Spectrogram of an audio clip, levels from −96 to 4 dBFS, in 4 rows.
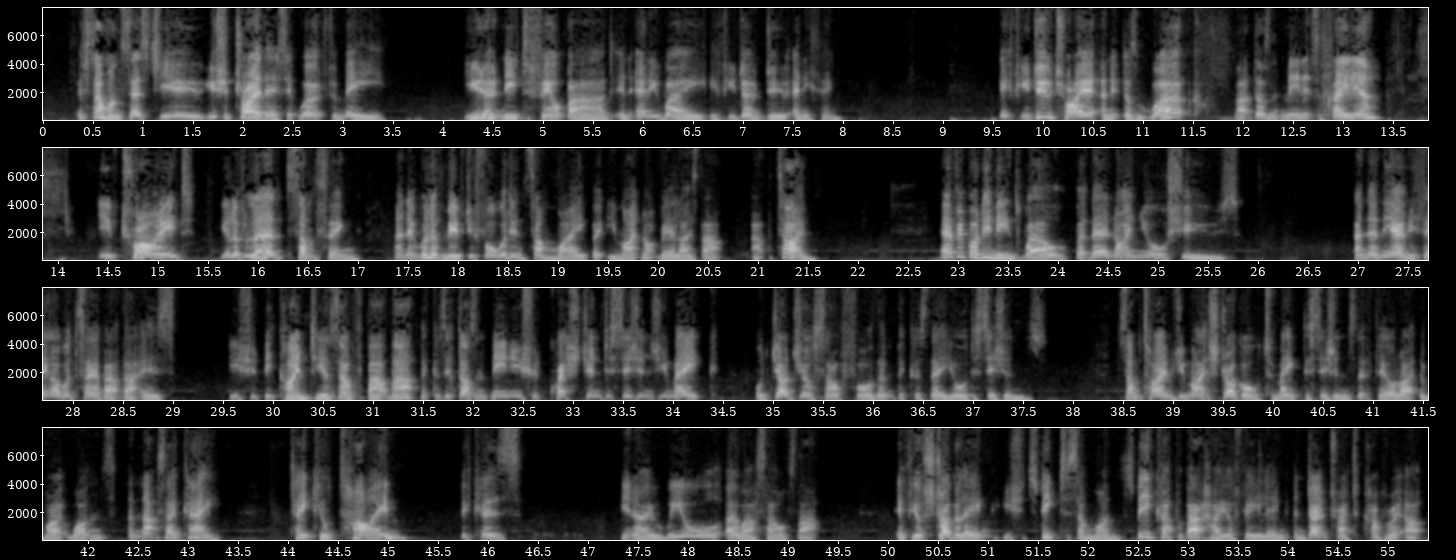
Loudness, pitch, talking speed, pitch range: -27 LUFS, 165 Hz, 175 wpm, 145-190 Hz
